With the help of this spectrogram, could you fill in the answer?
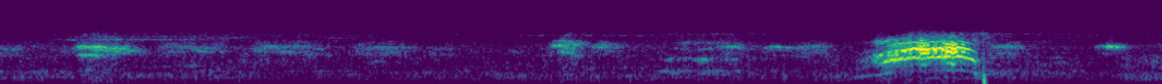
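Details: Pet cat shouting meows: a loud drawn-out meow near the end, preceded by softer short mews and a person's quiet voice.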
